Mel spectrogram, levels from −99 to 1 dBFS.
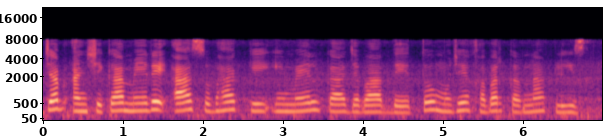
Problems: none marked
